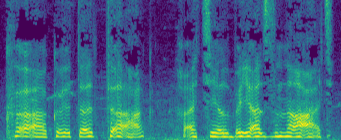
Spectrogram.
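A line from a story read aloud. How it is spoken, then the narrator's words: Laughing with uncertainty. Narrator (Russian): Мартина рассмеялся, но в голосе его чувствовалась неуверенность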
